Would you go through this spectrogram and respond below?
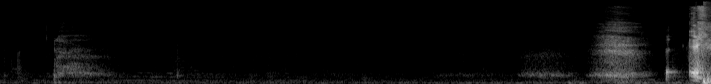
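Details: Induced sneezes in a male: a few sharp, hissing bursts, each after a short in-breath, in a quiet room; sneezing.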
